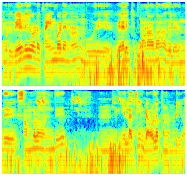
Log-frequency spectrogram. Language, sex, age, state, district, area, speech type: Tamil, male, 18-30, Tamil Nadu, Ariyalur, rural, spontaneous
